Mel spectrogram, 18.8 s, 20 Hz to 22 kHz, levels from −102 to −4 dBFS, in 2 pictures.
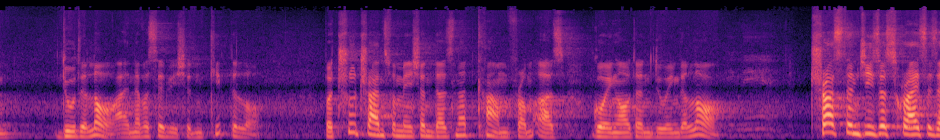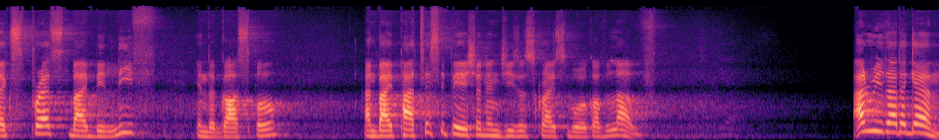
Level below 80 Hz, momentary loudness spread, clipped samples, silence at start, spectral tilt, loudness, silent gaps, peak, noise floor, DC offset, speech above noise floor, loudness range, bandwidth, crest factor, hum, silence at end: -84 dBFS; 16 LU; under 0.1%; 0 s; -4 dB/octave; -28 LUFS; none; -6 dBFS; -82 dBFS; under 0.1%; 54 dB; 8 LU; 18 kHz; 24 dB; none; 0 s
